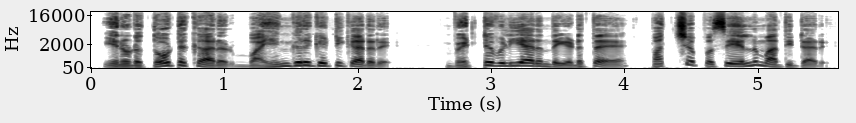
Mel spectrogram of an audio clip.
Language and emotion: Tamil, happy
